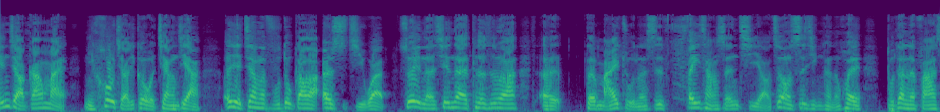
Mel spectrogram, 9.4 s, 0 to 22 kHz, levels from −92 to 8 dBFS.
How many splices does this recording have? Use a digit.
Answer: 2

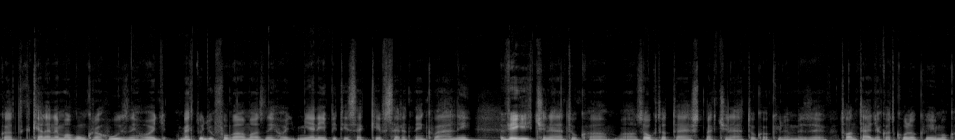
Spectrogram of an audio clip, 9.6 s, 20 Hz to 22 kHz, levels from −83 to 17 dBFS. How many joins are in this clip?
0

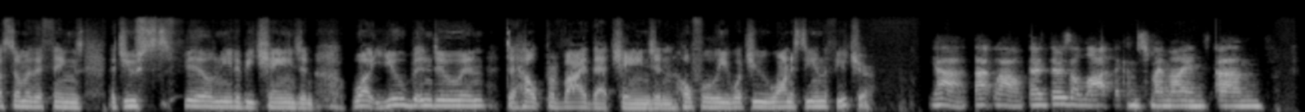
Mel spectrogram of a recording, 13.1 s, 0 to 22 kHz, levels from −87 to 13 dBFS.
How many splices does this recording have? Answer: 0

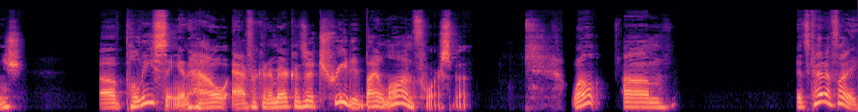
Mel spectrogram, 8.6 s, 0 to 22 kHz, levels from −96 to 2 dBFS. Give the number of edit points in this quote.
1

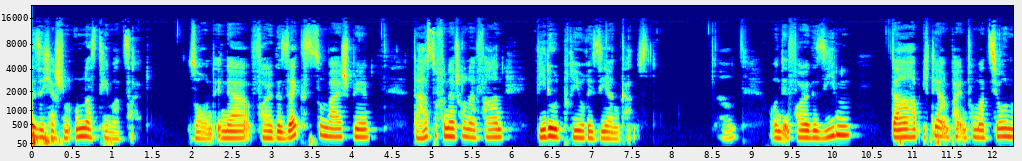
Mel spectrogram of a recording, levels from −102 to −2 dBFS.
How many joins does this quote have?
3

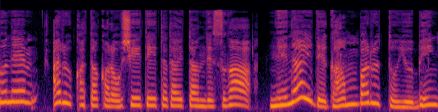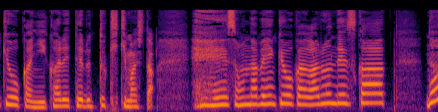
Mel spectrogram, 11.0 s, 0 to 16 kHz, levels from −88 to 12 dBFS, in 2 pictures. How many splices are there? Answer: 1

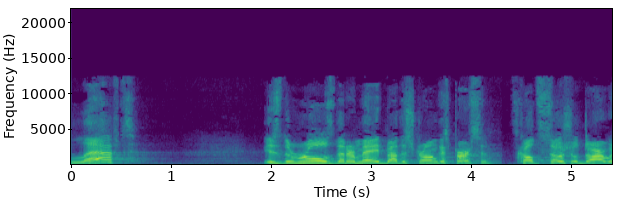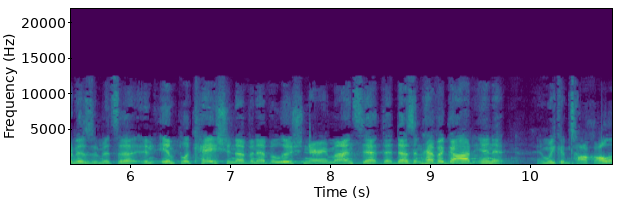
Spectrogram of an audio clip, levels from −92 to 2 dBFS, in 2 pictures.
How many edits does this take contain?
1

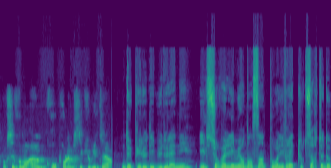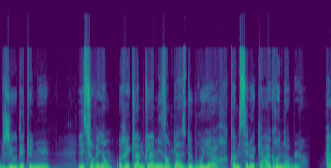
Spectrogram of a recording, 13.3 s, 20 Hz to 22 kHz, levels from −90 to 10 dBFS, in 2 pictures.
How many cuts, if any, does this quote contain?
1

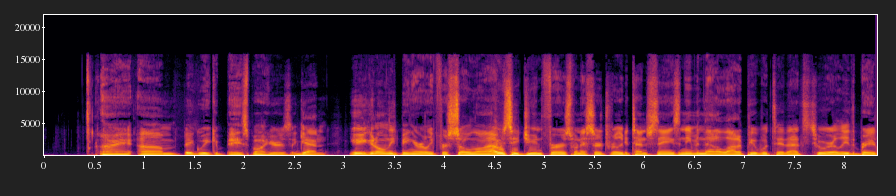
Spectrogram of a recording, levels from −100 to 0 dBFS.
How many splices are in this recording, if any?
3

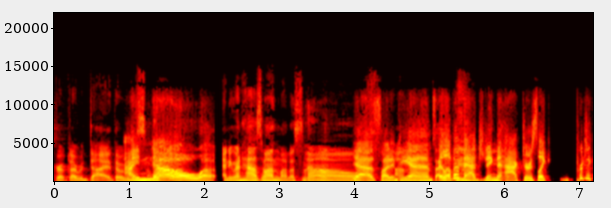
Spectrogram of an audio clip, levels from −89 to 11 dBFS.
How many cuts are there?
1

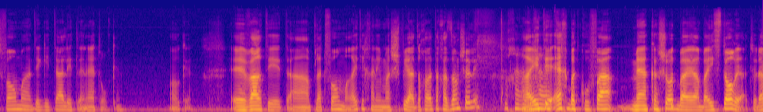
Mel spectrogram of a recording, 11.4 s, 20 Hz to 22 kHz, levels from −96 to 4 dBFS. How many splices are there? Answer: 0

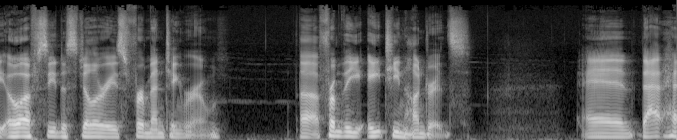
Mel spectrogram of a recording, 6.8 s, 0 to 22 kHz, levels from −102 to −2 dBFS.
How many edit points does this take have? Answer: 0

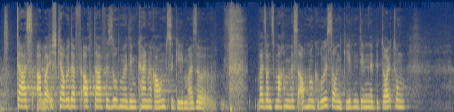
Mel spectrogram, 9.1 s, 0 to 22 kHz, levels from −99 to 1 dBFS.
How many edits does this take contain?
1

